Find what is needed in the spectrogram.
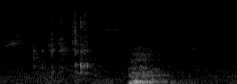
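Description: Faint small clicks and snips of an African grey parrot's beak working food in a steel bowl, with one short low thump about a second and a half in.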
